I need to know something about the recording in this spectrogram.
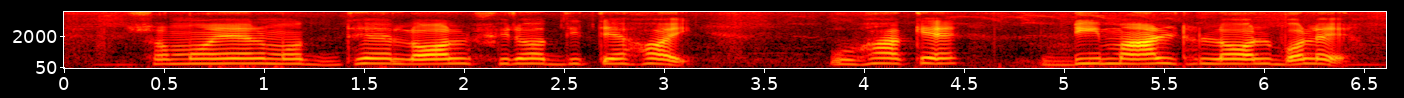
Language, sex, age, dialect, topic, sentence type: Bengali, female, 25-30, Jharkhandi, banking, statement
